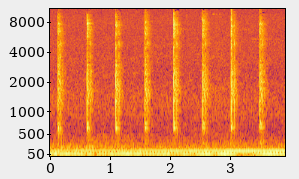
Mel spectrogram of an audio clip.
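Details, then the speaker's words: Chinese diesel air heater with rotary controller priming: sharp, evenly spaced dosing pump clicks, about two a second and gradually speeding up, over a low hum; normal priming lasts about five minutes. "and you can hear I'll gradually get faster that clicking sound on the pump"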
